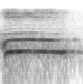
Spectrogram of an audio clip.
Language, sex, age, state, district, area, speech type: Nepali, female, 18-30, West Bengal, Darjeeling, rural, conversation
